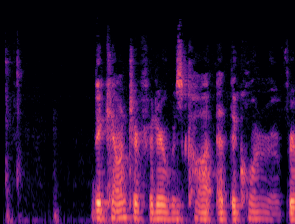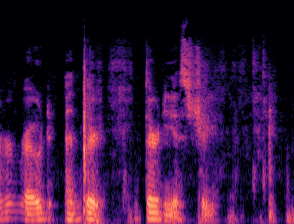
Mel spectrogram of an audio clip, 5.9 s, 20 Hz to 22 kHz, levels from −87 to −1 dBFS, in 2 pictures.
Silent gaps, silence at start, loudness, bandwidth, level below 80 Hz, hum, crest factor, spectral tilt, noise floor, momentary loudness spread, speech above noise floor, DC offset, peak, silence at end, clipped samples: none; 0.05 s; -23 LUFS; 13.5 kHz; -48 dBFS; none; 24 dB; -5 dB/octave; -55 dBFS; 14 LU; 31 dB; under 0.1%; -2 dBFS; 0 s; under 0.1%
